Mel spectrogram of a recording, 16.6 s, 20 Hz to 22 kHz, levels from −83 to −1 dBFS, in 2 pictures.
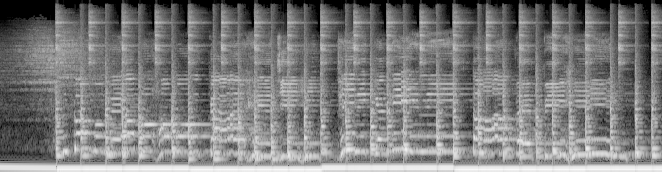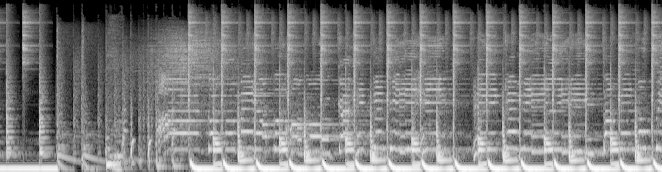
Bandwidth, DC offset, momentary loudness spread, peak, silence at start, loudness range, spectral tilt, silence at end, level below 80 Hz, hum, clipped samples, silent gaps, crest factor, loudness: over 20 kHz; under 0.1%; 6 LU; 0 dBFS; 0 s; 3 LU; -4 dB/octave; 0 s; -10 dBFS; none; 0.5%; none; 8 dB; -9 LUFS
